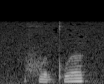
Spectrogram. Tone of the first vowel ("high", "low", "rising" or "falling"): low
